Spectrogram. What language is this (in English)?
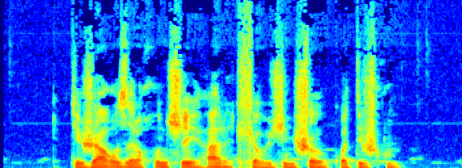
Kabardian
